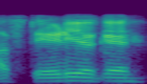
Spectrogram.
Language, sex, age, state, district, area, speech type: Malayalam, male, 30-45, Kerala, Alappuzha, rural, conversation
